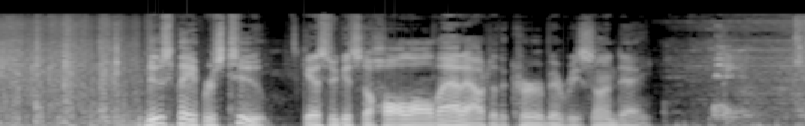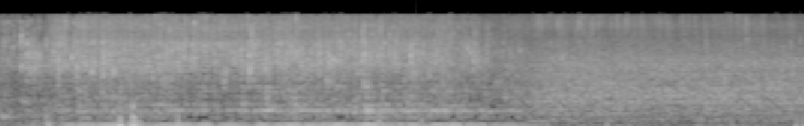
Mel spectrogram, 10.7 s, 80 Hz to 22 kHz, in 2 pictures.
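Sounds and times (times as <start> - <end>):
speech: 1.0 - 5.0
hot water from a tankless water heater gushing from a tap into a sink: 5.2 - 10.7.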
